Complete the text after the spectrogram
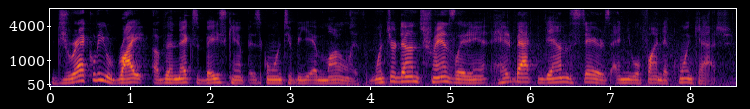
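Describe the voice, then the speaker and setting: Male game guide host, medium pitch, instructional and directive walkthrough delivery. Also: animated, normal speed, few pauses, a bit bright. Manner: step-by-step, directive.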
